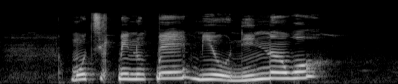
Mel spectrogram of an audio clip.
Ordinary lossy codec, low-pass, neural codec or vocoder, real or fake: none; none; none; real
